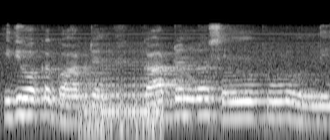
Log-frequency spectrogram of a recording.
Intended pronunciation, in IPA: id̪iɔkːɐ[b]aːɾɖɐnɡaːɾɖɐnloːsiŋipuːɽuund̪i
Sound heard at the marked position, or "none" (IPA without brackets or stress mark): ɡ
